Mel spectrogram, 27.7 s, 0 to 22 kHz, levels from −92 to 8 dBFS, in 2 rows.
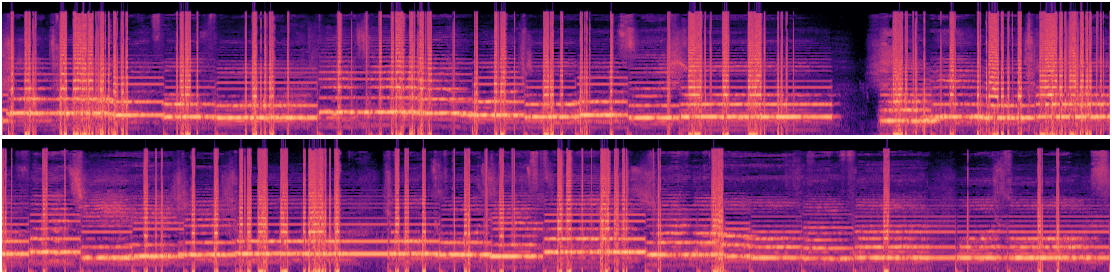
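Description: Integer overflow runs through the whole recording: on every loud peak the audio snaps into a harsh, violent crack far sharper than ordinary clipping. The signal appears to have been pushed about 7 dB past full scale, and instead of being held at the ceiling, each sample that exceeded the integer limit wrapped around to the opposite extreme. That affects only a small share of samples, around three percent, but each one jumps across the full range and produces these cracks.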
